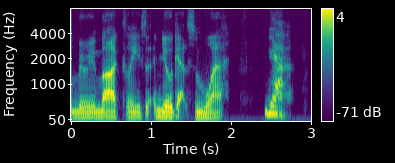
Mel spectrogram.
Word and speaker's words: Margolyes: Because I'll probably even mispronounce the last name because it sounds like I'm saying the word leaves at the end. The way you remember it is it's yes at the end. Margol, yes.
